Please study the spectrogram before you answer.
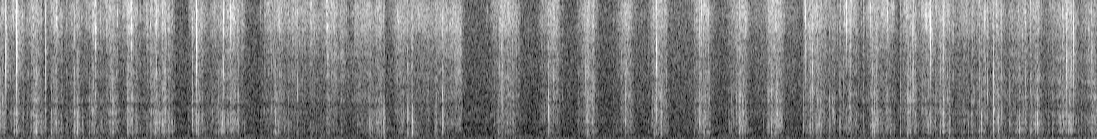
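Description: Long nails scratch the surface of a light-blue denim corset-style top with ruffled seams, metal eyelets and a brown leather lace, worn on the body. A quick, steady run of dry, rasping strokes follows, each a short bright crinkly hiss with little low end and no ring, at a soft, even level.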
